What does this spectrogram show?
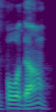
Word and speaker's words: Bordin: the felisin heck um bordin I'm pretty sure it's bord in it would be it's a French name and it's pronounced bord but I don't want to be that guy um and I'm not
